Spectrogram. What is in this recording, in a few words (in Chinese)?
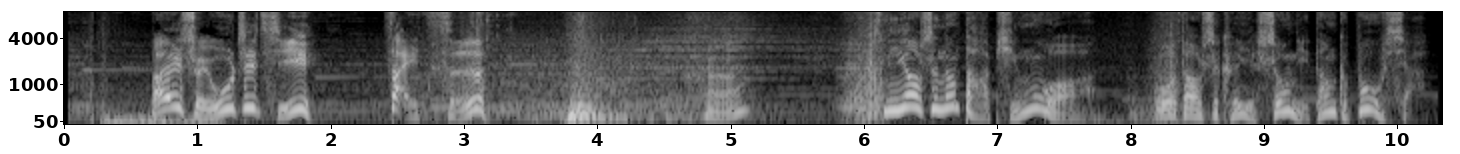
游戏, 年轻帅气男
